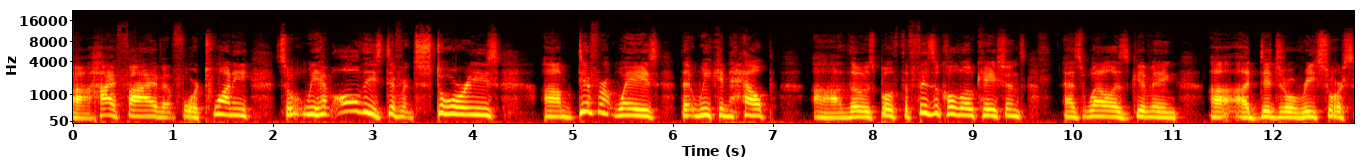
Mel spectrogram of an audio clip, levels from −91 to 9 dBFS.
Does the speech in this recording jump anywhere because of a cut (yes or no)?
no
